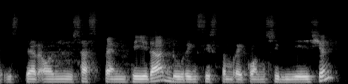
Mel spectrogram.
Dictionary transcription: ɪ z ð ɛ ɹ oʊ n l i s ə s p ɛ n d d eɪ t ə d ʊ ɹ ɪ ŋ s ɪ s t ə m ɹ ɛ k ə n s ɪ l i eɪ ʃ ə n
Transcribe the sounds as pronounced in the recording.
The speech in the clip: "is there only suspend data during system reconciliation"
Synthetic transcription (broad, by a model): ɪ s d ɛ ɹ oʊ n i s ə s p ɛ n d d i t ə d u ɹ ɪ ŋ s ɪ s t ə m ɹ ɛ k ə n s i l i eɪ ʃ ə n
